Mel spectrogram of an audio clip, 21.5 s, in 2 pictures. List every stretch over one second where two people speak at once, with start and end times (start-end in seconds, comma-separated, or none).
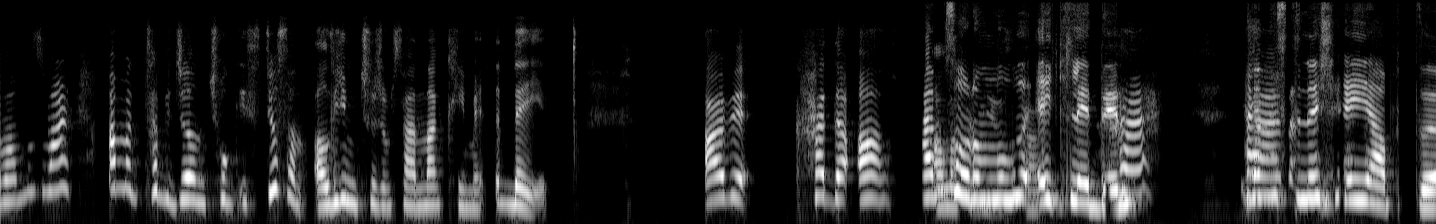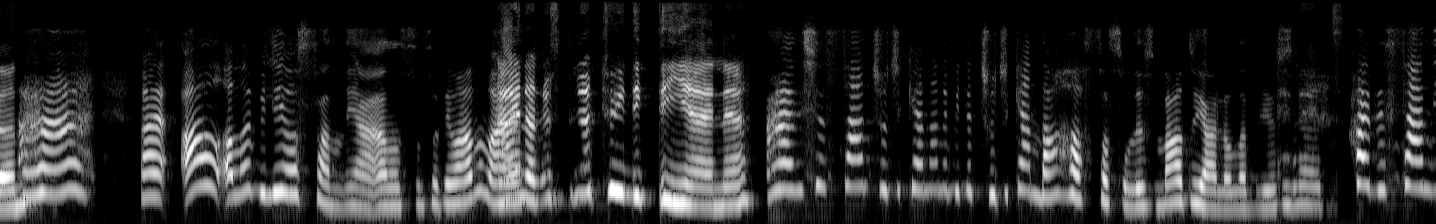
6.9-8.6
